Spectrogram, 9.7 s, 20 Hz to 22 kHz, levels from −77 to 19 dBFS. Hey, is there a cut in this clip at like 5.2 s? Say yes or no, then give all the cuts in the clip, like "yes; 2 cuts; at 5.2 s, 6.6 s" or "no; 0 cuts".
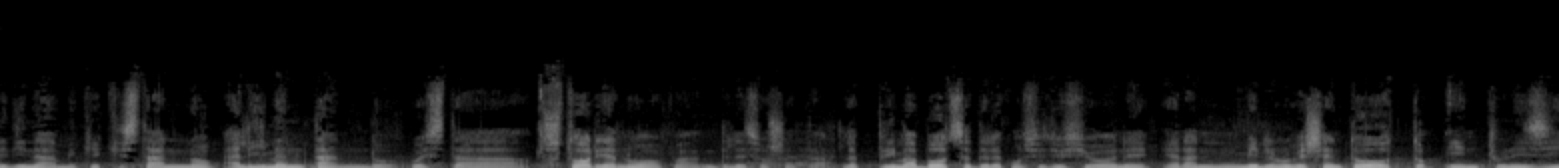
yes; 1 cut; at 5.2 s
